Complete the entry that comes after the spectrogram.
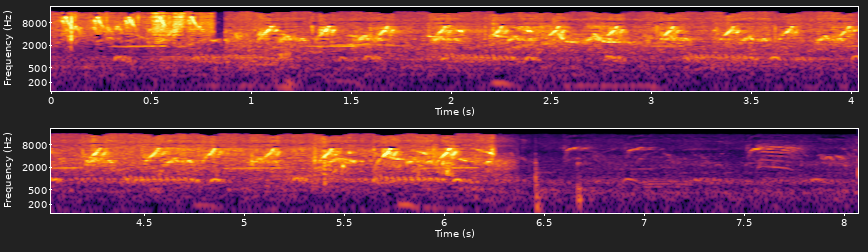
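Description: Birds chirping: a quick run of short, high chirps, about three a second, that falls away about six seconds in, leaving only a few faint chirps.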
